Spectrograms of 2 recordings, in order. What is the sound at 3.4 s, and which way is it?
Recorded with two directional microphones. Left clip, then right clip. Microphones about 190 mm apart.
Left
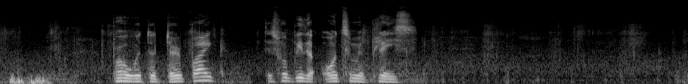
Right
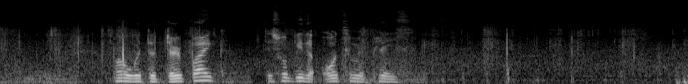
Speech, 40° left (ahead or behind).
